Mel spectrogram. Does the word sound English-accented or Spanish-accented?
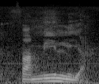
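Spanish-accented. The word is said with Spanish sounds. The speaker calls it right. "So it should be like familia"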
